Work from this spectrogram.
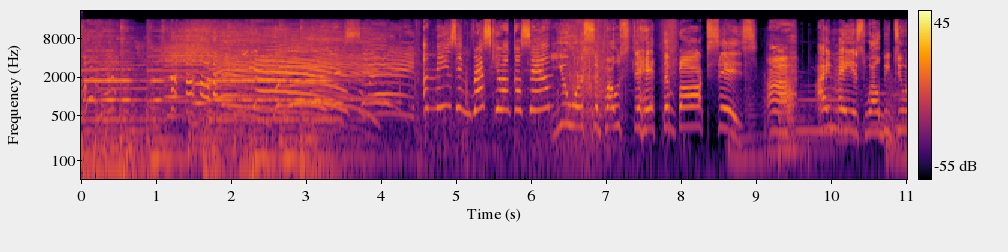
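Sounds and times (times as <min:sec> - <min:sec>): background music: 0:00.0 - 0:04.5, 0:08.2 - 0:11.0.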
